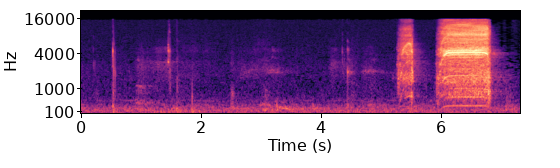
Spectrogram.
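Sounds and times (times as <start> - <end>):
battery-powered drill whining: 5.3 - 7.0.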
